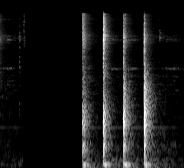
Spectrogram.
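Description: Four short, sharp taps about a quarter of a second apart, starting about a second in after a gap of silence.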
